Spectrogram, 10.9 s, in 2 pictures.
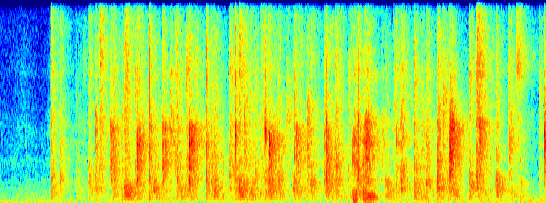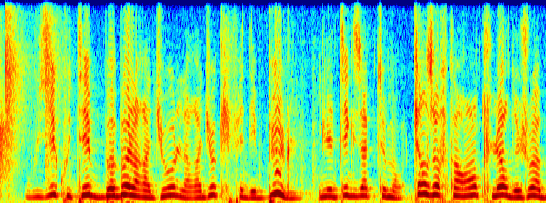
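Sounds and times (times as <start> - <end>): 
children applauding: 0.5 - 6.4
speech: 5.8 - 10.9.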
